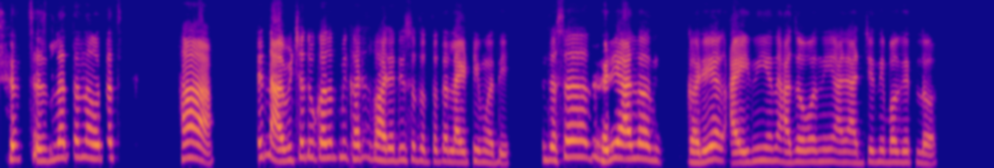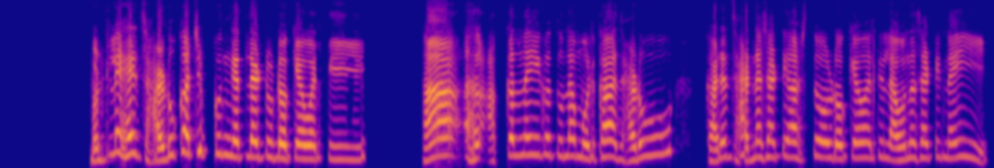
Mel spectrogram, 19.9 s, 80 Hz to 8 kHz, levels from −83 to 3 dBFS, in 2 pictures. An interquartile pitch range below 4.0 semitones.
No: average, 4.6 semitones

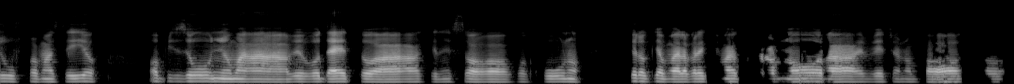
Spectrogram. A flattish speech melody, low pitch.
Yes: narrow, 1.1 semitones; low, 130 Hz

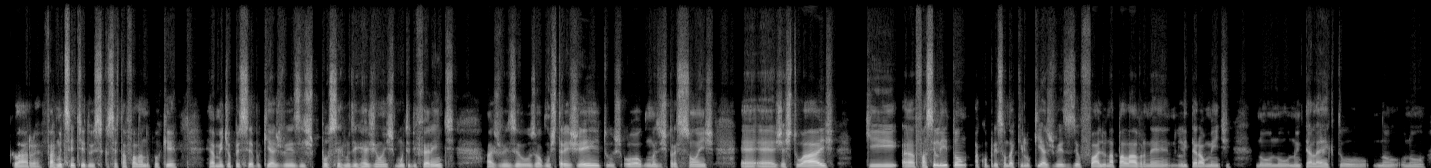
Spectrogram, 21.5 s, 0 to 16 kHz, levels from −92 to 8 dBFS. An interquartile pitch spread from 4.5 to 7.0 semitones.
No: average, 3.1 semitones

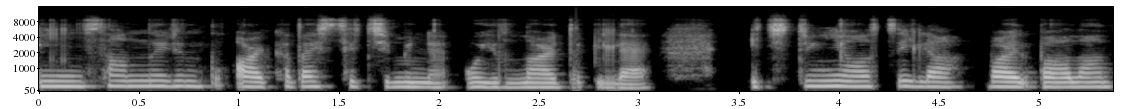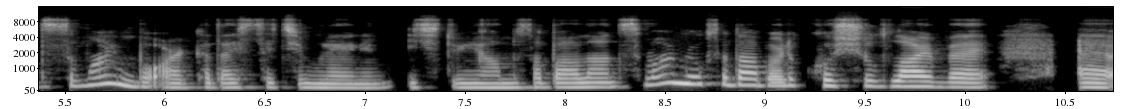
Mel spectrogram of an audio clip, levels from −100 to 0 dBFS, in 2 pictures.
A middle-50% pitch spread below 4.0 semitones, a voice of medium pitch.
No: average, 3.4 semitones; high, 205 Hz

